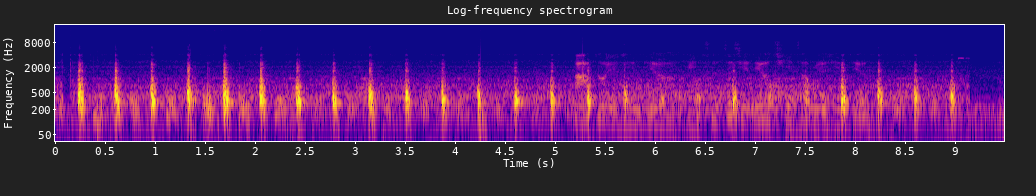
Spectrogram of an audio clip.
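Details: Regular, rapid pulses about 165 a minute on Doppler ultrasound with faint voices: fetal heartbeat present in an IVF pregnancy after hepatitis C cryoglobulinemia-related infertility, mother on heparin, aspirin, steroids and quinine.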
